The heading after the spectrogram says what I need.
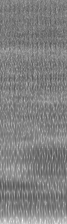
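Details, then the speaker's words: Zanussi-type washing machine in test-mode spin, light load: fast steady thumping under a droning spin, drum banging every revolution; tapping at rest disappears when tilted back, banging persists. "One towel is slightly damp, and well, there's horrendous banging still down here."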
